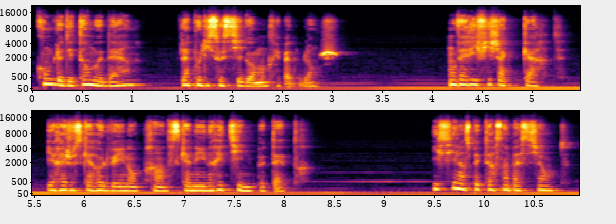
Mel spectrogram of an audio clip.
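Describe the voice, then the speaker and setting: Casting: actress as detached female narrator for dark literary audio fiction; low-pitched, dusky tone, formal and dryly ironic. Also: lightly acted.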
